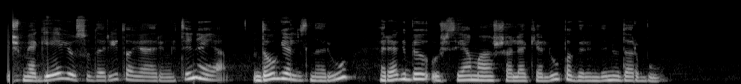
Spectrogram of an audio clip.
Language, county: Lithuanian, Klaipėda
